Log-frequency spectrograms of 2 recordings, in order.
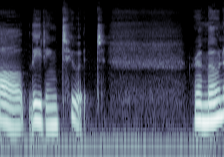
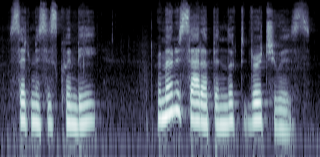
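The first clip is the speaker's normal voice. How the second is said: ordinary delivery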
